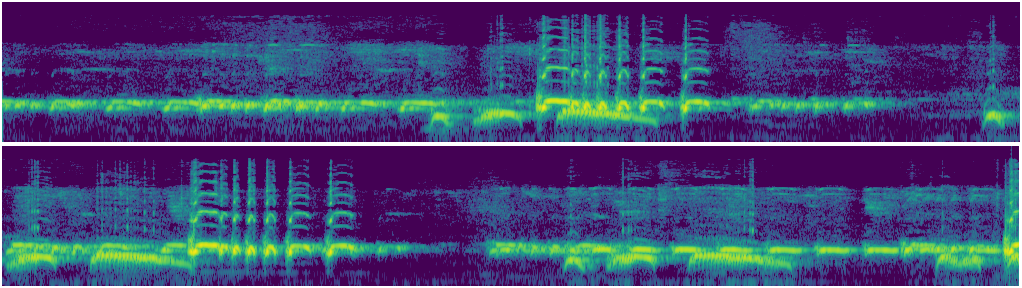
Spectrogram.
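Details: Lure song of a local zebra dove used to get other doves singing, heard as three long bursts of steady rolling coos with dipping notes, each ending in a clipped trill, brief silences between phrases.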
